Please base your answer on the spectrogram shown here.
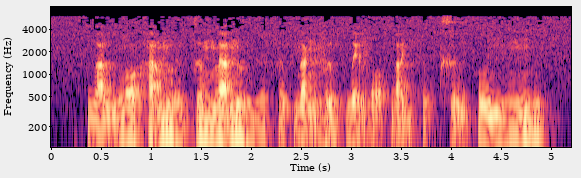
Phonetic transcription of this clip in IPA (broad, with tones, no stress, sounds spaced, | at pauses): h w a˧˩ w ŋ ɔ˨˦ h a̰˧˥ m l ə̤˨˩ w k ə˧ m l a̰˧˥ n l ɨ̤˨˩ ə̯ h ə˨˩ p̚ n a̰˧˨ ŋ v ə̰˧˥ w k w ɛ̰˧˨ v ɔ˧˩ h w a˧˩ j h ə˨˩ p̚ x ə˧˩ w h o˧ ɲ u˧ m ŋ u˦˥ p̚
